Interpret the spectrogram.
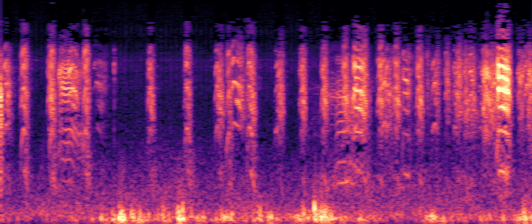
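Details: Several Black-naped terns (Sterna sumatrana) on Fares, Baa Atoll, Maldives, give harsh, raspy, high calls in quick overlapping bursts over a low rumble of wind or surf.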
